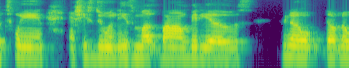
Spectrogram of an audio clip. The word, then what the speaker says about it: mukbang: who made a twin and she's doing these mukbang videos. You know, don't know what mukbang video. Most people pronounce it like mukbang. That's not how you pronounce it. Okay, it's pronounced mukbang.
